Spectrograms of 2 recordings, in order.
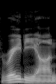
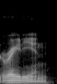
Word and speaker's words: Radeon: Says AMD Radeon is pronounced pronounced Radeon, not Radian.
